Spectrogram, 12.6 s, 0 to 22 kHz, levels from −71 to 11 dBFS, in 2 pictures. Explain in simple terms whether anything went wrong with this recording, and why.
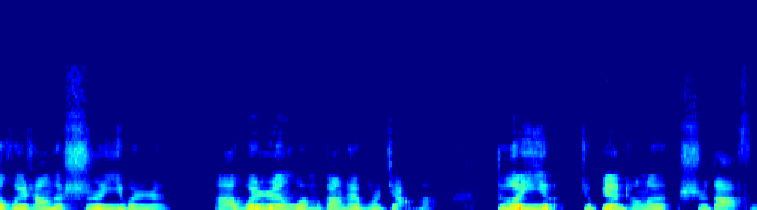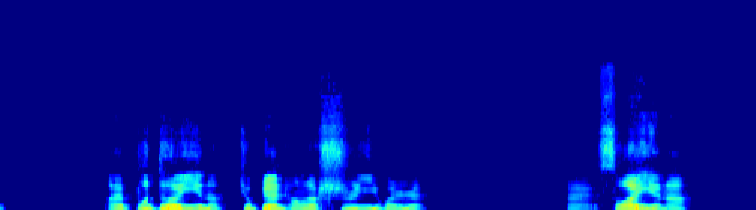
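Nothing went wrong here; the speech comes across steadily the whole way, with no glitches, dropouts or odd noises to point to.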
